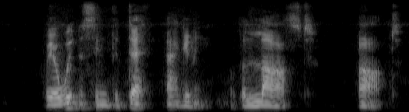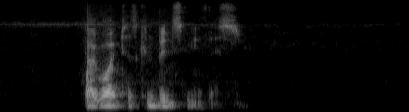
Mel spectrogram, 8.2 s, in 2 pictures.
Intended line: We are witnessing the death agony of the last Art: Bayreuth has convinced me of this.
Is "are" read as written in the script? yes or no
yes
